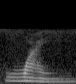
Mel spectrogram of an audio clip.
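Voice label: "wai4", Cantonese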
